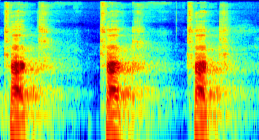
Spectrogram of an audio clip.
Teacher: Bu yerda kak, kak bu aslida G edi, lekin endi K ga o'zgaradi.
